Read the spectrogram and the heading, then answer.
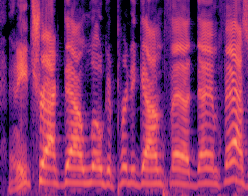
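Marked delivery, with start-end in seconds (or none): none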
